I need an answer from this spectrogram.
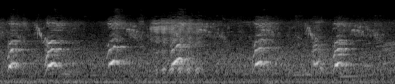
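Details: Samoyed dog during herding; quick, high yappy barks, about seven in four seconds, unevenly spaced.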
